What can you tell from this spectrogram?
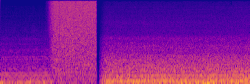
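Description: Riding noise from a motor scooter: wind rush and engine. About a second in a loud, even hiss breaks in and cuts off sharply just before the two-second mark, after which a steady wind rush with a low engine drone carries on.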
